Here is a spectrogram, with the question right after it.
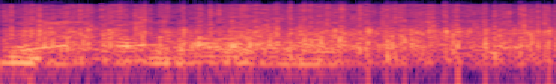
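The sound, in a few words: audience applause at poetry mushaira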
